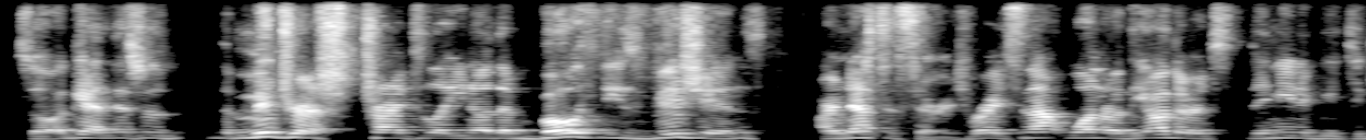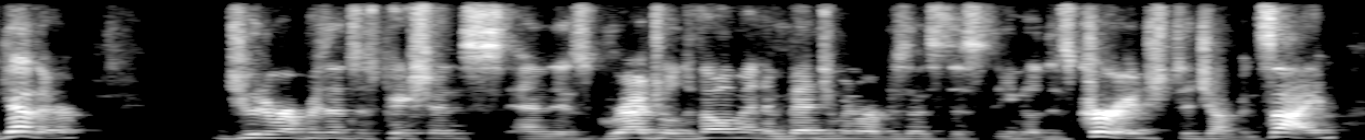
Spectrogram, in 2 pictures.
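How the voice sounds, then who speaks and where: A man's voice: on the high side, fairly quick, bright, forceful tone. A man hosting an online discussion, explaining prayer texts while searching for his words. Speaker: host.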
